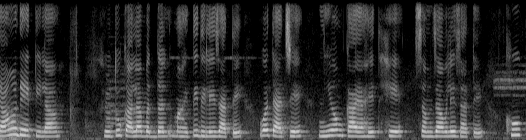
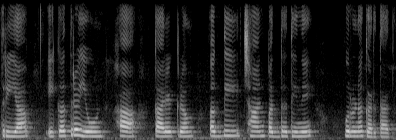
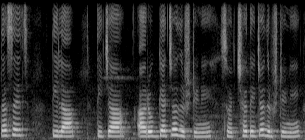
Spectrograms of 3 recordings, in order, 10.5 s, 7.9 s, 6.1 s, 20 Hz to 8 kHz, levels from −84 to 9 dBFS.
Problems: constant background noise, continuous background conversations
